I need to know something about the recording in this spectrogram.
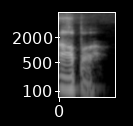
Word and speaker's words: Appa: Is it Appa?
